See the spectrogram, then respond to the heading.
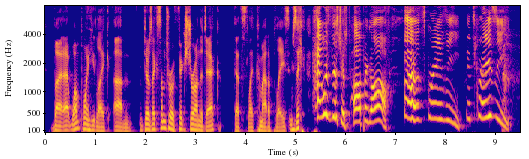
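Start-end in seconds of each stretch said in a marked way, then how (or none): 5.4-9.3 very high, drawn-out, wide-eyed overexcited gush, acted out. Retelling Wes reacting to a deck fixture popping off: imitating Wes, way too excited. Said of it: "You're way too excited".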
